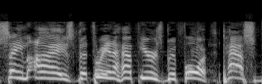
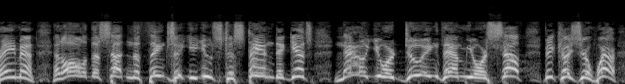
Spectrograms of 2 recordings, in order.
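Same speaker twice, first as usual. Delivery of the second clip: rising, ringing pulpit cadence; hammering preacher's build; full-force preaching; 5 semitones higher than usual. Acted. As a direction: preach it hard to the congregation.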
